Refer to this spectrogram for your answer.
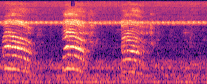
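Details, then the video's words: Pet cat calling sweetly indoors: three clear harmonic meows in quick succession, each arching high then sliding down, about a second apart, over a steady low hum. "मीठी आवाज मे बुला रही है"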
